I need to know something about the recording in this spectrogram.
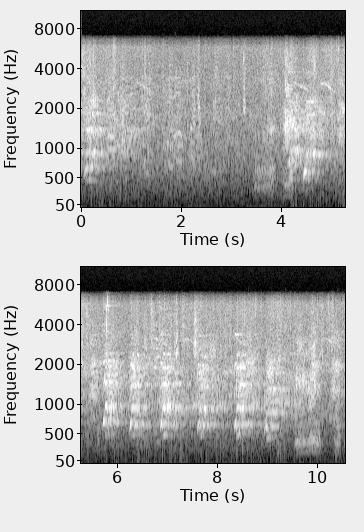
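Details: A dozen black-and-white parti-color Standard Poodle puppies, five males and seven females, romping outdoors in spring before rain while their mother watches; repeated short yips and barks, roughly one or two a second, with a human voice over a noisy background.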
